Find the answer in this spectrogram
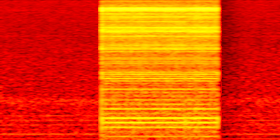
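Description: A chamber's electric buzzer sounds once, a loud, harsh steady buzz lasting just under a second that starts and cuts off abruptly, marking the end of the minute of silence.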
